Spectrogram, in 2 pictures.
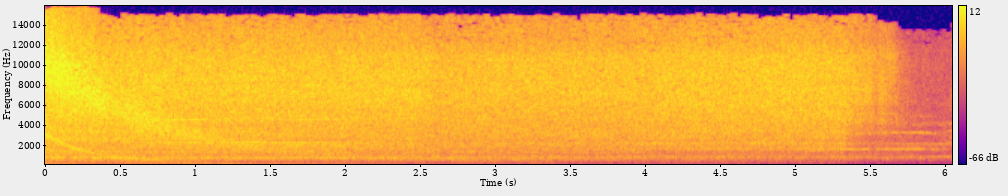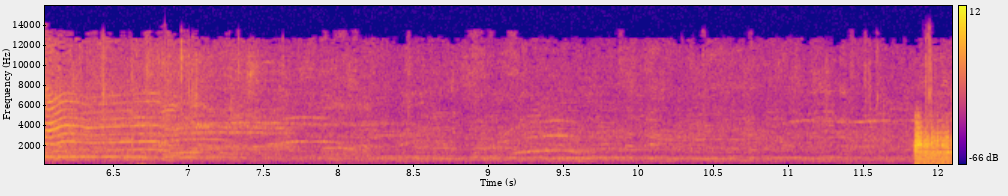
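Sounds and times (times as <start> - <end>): gas jets hissing: 0.0 - 5.7.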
